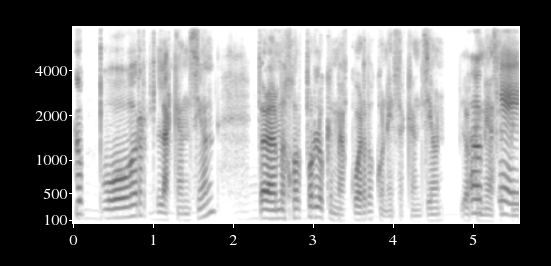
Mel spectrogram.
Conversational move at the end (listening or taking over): taking over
